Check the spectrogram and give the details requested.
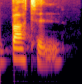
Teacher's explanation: British English employs T-glottalization instead, where T becomes a glottal stop in specific positions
